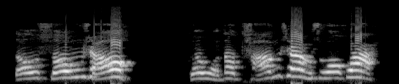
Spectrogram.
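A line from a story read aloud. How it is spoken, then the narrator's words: Stern, loud command. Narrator (Chinese): 县太爷大声喝道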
